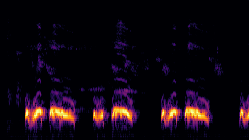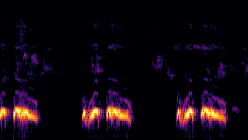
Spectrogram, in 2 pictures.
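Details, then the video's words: Cooing of a decoy spotted dove, played to stimulate keepers' doves, recorded directly without background noise: six two-part phrases of low soft coos, short then longer and falling, spaced at irregular intervals. "Tiếng chim cu gáy mồi chuẩn kích bổi mỗi ngày, tiếng cu gáy gọi.cu gáy kích trống.cu đất gáy.Cu cườm"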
